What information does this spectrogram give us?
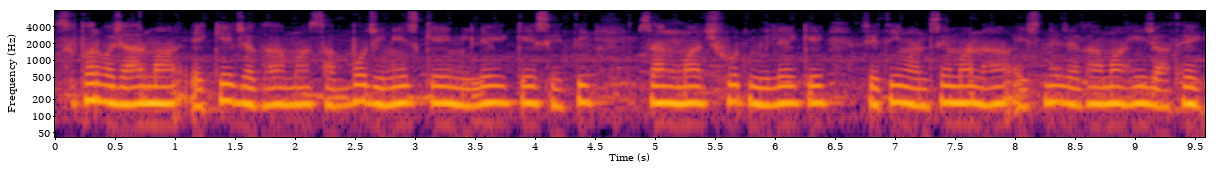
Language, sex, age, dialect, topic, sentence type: Chhattisgarhi, male, 18-24, Central, banking, statement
